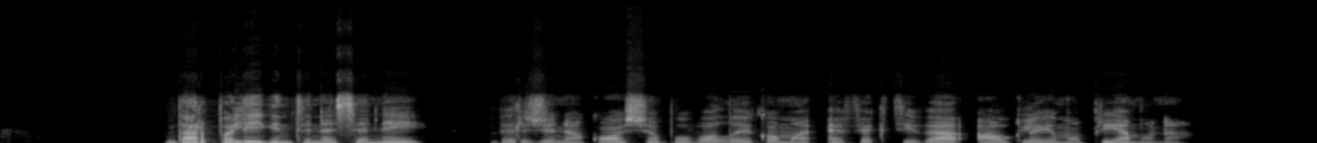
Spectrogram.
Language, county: Lithuanian, Vilnius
